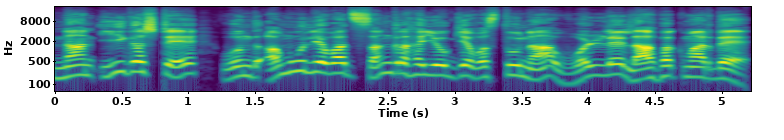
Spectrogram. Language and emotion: Kannada, happy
